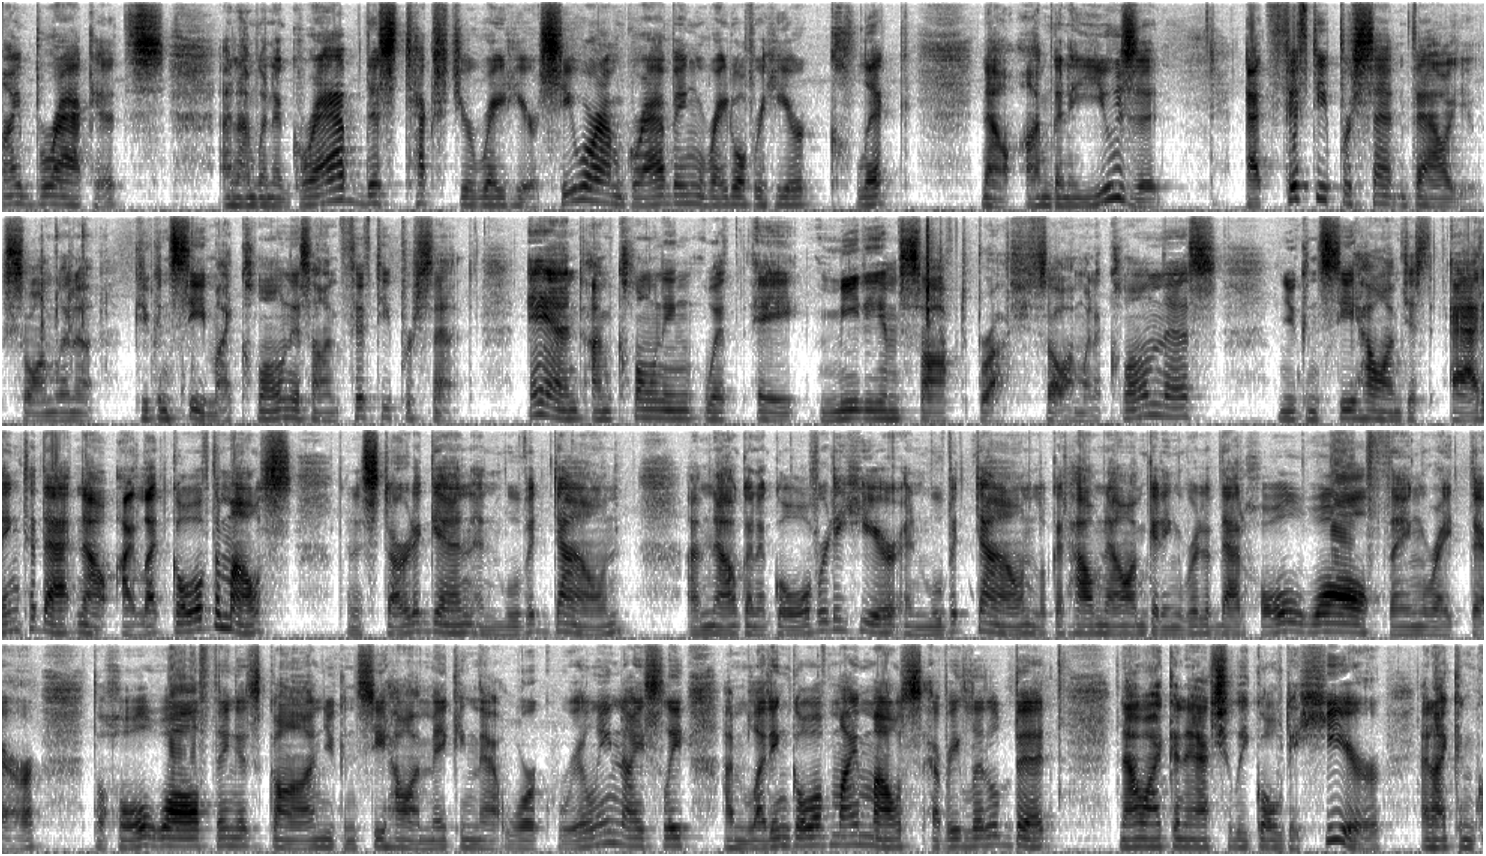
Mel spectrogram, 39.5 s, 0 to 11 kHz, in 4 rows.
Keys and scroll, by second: 9.7 typing.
